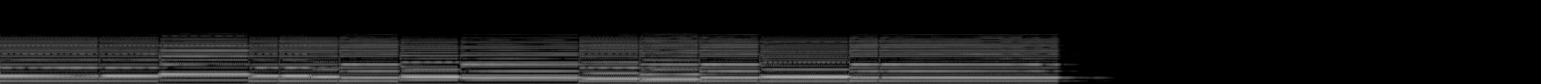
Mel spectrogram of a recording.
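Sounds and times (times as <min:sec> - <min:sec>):
woodwind trio with saxophone playing: 0:00.0 - 0:10.8.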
